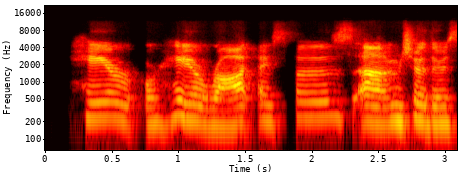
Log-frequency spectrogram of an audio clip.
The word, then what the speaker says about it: Heorot: I think I was maybe pronouncing the name of the hall wrong. It's Heorot, Heorot, I suppose.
